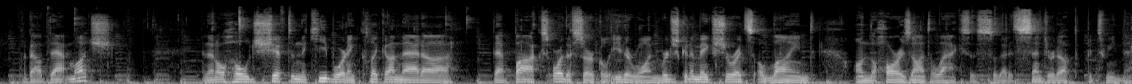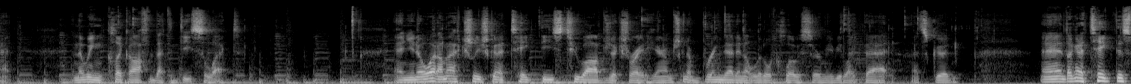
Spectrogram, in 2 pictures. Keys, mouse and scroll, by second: 4.7 shift+click, 10.0 click, 12.7 click, 16.9-18.2 drag, 18.6-20.2 ctrl+drag, 20.6 click.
